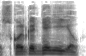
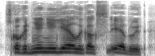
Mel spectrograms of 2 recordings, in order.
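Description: First: Said in the usual way. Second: High, loud, pressing question; insistent questioning. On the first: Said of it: "проговорила тётя Груша". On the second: A narrator's reading. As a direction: demand an answer, pitched up and forceful. Aunt insistently repeats her question. (настойчивый громкий расспрос)

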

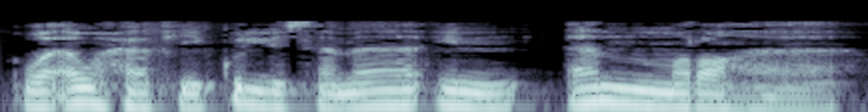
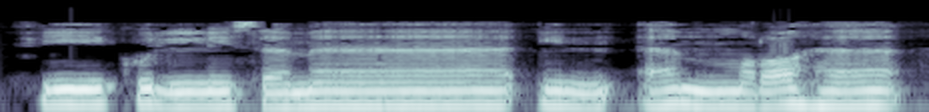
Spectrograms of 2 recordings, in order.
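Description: First: أمرها with thick, emphatic hamza and mim; wrong heavy emphasis. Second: أمرها said thin and light, only the ra made full; slow, loud, careful reading: في كل سماء أمرها, all thin but the ra; correct light reading. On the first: Teacher models the wrong heavy reading of أمرها. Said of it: "أمرها هكذا بتفخيم الهمزة وتفخيم الميم". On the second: Teacher recites the correct light أمرها slowly. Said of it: "فنقول". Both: Shown as a demonstration.

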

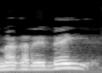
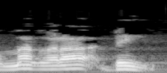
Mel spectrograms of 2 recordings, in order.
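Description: First: مغربي said maghribi, with i after the gh; مغربي as "magh-ri-bi", ra with kasra. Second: مغربي said maghrabi, with a after the gh; مغربي as "magh-ra-bi", ra with fatha. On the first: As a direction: say مغربي with a short i on the ر. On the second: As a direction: open the ر of مغربي to a short a. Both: Shown as a demonstration. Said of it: "جاز كسرها وفتحها".

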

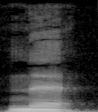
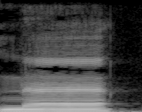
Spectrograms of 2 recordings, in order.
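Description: First: "نا" as a brief, single-beat na; short fatha. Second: "نا" stretched into a long naa; overlong fatha. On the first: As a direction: keep the vowel of "نا" short. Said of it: "ولكن أقول". ("نا" بفتحة قصيرة) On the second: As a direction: hold the vowel of "نا" too long. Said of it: "ولا أزيد على مقدار الفتح". ("نا" بفتحة زائدة) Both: Shown as a demonstration.

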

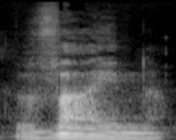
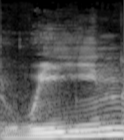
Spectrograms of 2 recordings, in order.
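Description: First: Wein said "vine", dropping low; softer, falling Wein with an eye vowel. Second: Wien said "veen"; long ee. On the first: Teacher gives the right word, German EI as eye. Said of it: "That's not Wien". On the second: Teacher contrasts it with Wein, long ee vowel. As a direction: Wien with long ee, lifted at the end. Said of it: "That's not". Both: Shown as a demonstration.

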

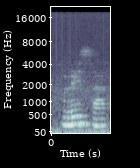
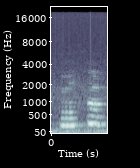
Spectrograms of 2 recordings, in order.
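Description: First: Reza for rezar, final R cut to a stop; altered final R. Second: Said in the usual way. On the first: Shown as a demonstration. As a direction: say "rezat". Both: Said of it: "confusión de R y T al final".

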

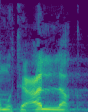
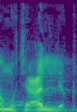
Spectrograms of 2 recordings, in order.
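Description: First: "متعلق" with "a" after the doubled l; final-syllable "a" vowel. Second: "متعلق" with "i" after the doubled l; final-syllable "i" vowel. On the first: Teacher giving the other name for it, "متعلق" said muta'allaq. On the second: Teacher naming what grammarians call it, "متعلق" said muta'alliq. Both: Shown as a demonstration. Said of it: "أو يسمونها متعلق".

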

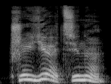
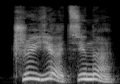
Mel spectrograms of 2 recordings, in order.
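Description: First: High-pitched, pressing question; pointed question. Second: High, slow, deliberate demand; insistent repeated question. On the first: Meryl questions Ace about the price, pointed. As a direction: demand an answer, pitched well up. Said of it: "запитала Меріл". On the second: Meryl presses the silent Ace about the price, insistent. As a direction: press each word slowly for an answer. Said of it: "повторила Меріл". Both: A narrator's reading.

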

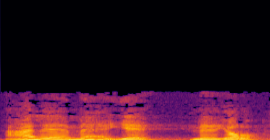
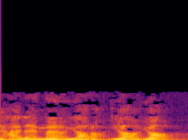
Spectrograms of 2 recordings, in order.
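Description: First: يرى with thin "ya", then heavy "ro"; light ya. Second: يرى starting with a dark "yaw"; wrong heavy ya. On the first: Shown as a demonstration. Teacher corrects the student, light ya. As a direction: keep ما and يا light, thicken only the را of يرى. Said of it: "كل ياء في القرآن ما تفصلش فيها". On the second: Retold or imitated. Teacher mimics student's mistake, wrong heavy ya. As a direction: thicken the يا of يرى and repeat it. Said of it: "أصلك بتقول لي".

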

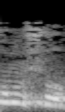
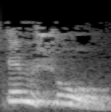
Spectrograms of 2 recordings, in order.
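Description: First: امشوا begun with u, "umshu"; wrong damma on the hamza. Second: امشوا begun with i, "imshu"; kasra on the hamza. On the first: Teacher ruling out a form, امشوا begun with u. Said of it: "بالضم". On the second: Teacher giving the correct plural command, امشوا begun with i. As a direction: say امشوا as "imshu", short i first. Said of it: "فإنه يبتدئ بالكسر". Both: Shown as a demonstration.

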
